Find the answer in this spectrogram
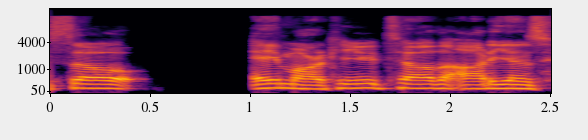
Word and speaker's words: Amar: please welcome Amar yeah I actually like to pronounce it Amar but I don't know my bad no it's cool like Mitch Terrell uh that's a homie uh he uh he pronounces it Omar too on his YouTube reaction videos but yeah I've been meaning to say it's actually Amar so oh God I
